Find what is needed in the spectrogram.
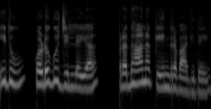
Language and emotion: Kannada, neutral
